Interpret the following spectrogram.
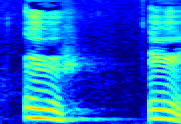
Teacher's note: So the U sound is more forward in your mouth.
